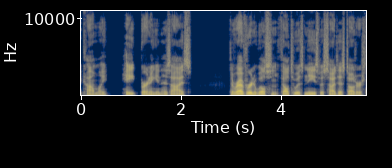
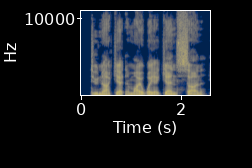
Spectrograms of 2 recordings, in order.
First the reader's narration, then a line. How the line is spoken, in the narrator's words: he growled, his voice hard and sharp as a steel blade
